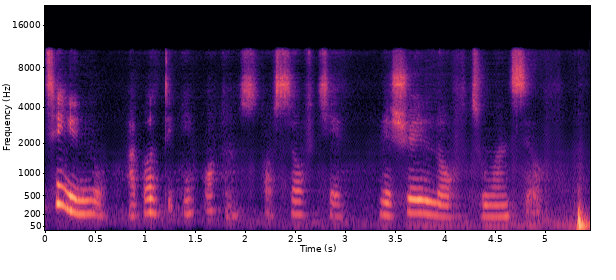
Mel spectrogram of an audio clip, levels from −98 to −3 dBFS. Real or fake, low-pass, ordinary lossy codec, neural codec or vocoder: fake; 10.8 kHz; none; codec, 24 kHz, 0.5 kbps, DualCodec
